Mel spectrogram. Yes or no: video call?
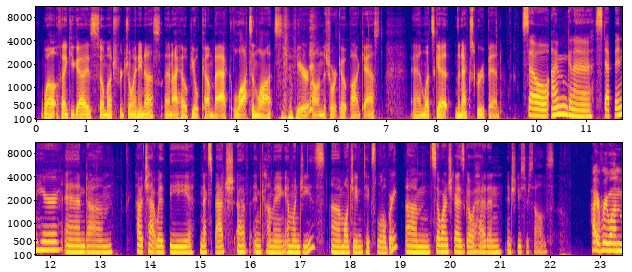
no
